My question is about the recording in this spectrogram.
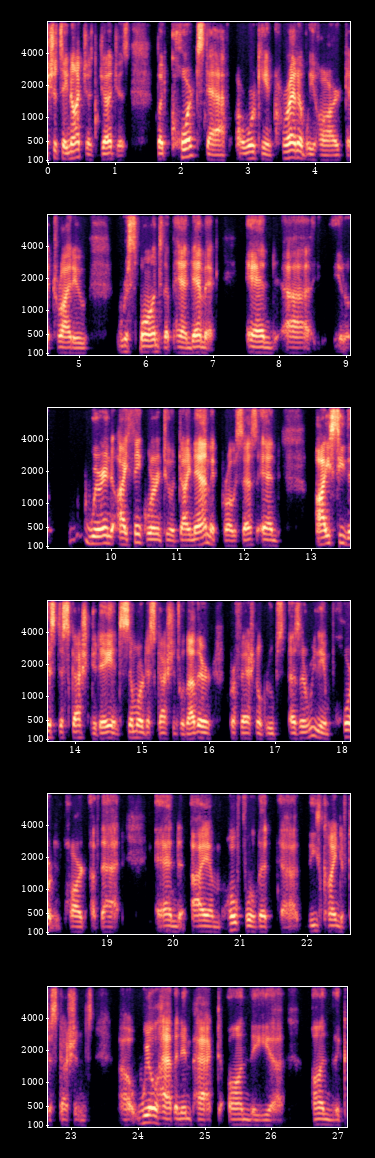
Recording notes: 5 hour virtual event, the panel of Ontario family lawyers hosted a live town hall for legal professionals and members of the public.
